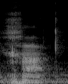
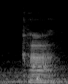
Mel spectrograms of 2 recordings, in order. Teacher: Ha, which this is a guttural sound. It doesn't sound like Ka.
